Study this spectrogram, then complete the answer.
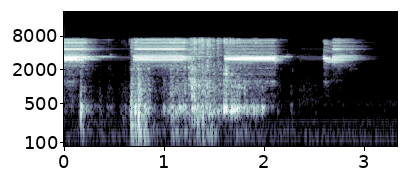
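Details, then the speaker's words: Yearly fire alarm system test: harsh horn blasts in uneven, overlapping, out-of-step bursts because an Advance horn does not sync with the L-series horns and needs replacing. "Now, I really need to replace the advanced here because it doesn't sync with the L series."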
